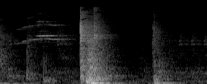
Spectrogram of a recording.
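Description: A door closing: a short hinge squeak, then the door shutting with a loud thud just before a second in, followed by a lighter thump about half a second later.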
